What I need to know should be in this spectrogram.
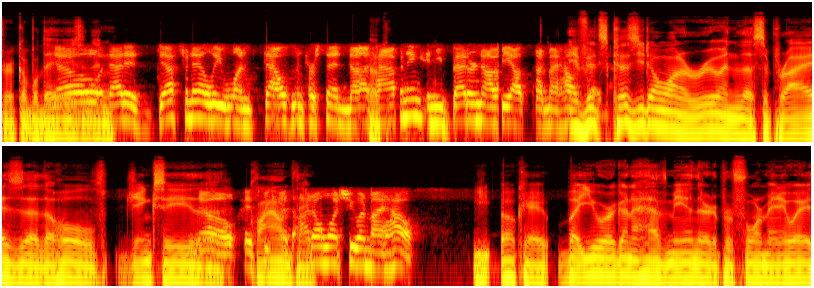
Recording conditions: phone line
